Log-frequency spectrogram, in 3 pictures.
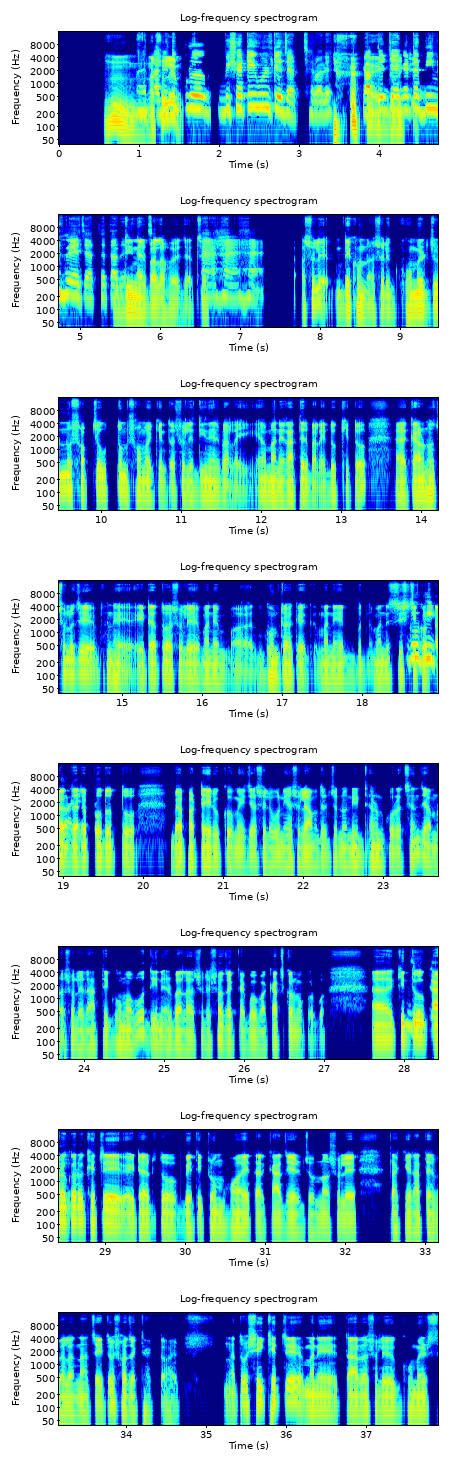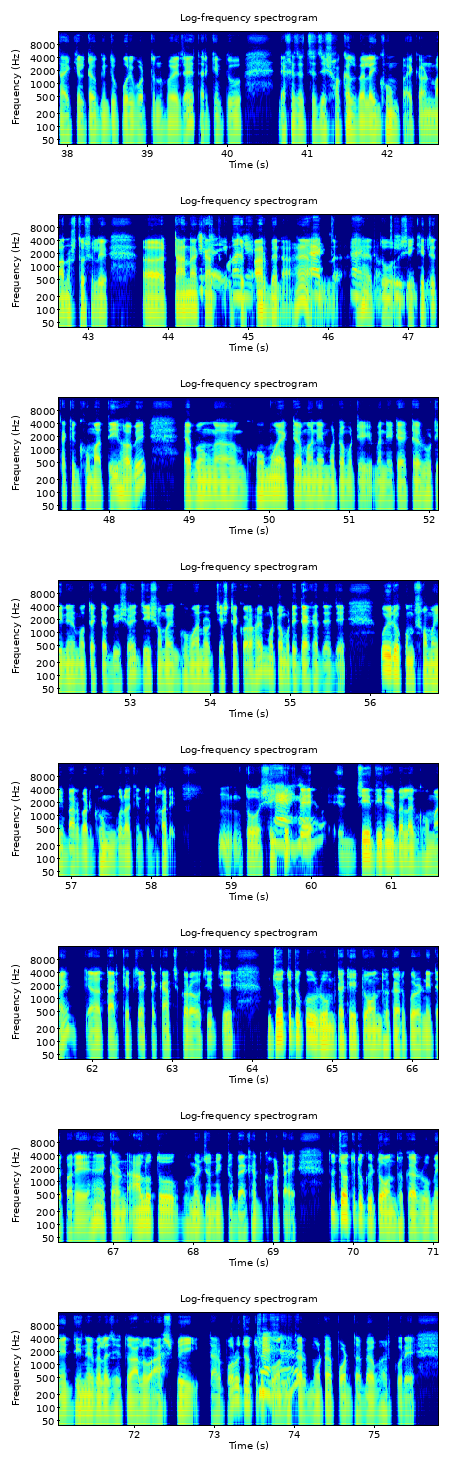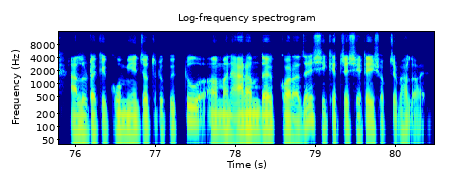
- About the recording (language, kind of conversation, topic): Bengali, podcast, রাতে ঘুমের আগে কী ধরনের রুটিন অনুসরণ করা উচিত, আর সেটি কেন কার্যকর?
- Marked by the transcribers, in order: chuckle; other background noise; lip smack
